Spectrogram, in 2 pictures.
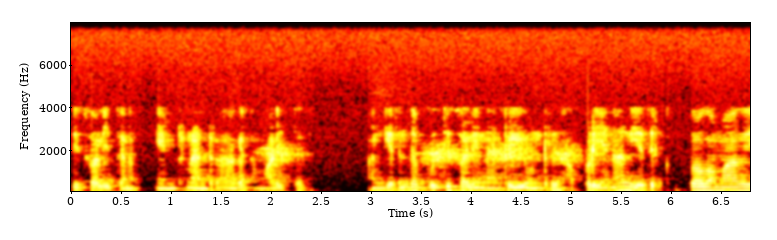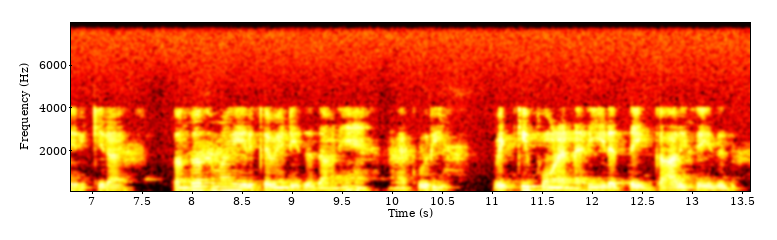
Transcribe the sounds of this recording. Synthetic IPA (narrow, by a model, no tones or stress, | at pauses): bʊt̪ːɪsaːlɪt̪ːɐnɐmɛndrɯnɐndraːɣɐsɐmaːlɪt̪ːɐðɯ | ʔɐŋɡɪɾɯnd̪ɐbʊt̪ːɪsaːlinɐndrɪɔndrɯ̰ʔɐ̰pːɐɽɪjeːnaːlɛðɪrkɯsoːɣɐmaːɣɐɪɾɯkːɪɾaːɾsɐnd̪oːʂɐmaːɣɐɪɾɯkːɐʋeːɳɖɪjɐðɯðaːneːɛnɐkːɔɾi | ʋɛʈ̚kipːoːnɐnɛɾɪɪɽɐt̪ːɐɪɡaːlisɛjðɐðɯ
